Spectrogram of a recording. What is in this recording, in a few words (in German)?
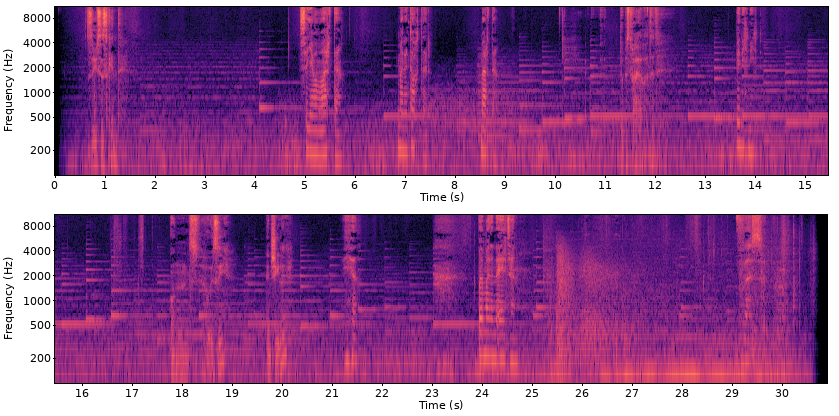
dt. Spielfilm mit span. Akzent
